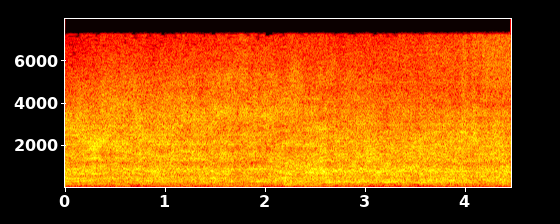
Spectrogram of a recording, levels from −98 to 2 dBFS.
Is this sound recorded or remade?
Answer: remade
